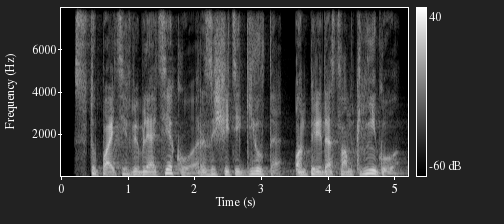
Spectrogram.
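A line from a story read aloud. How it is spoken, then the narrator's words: Changed, commanding voice. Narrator (Russian): обратилась она к теням другим, властным голосом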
